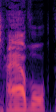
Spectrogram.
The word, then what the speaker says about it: hovel: H-O-V-E-L. – H-O-V-E-L. – You can pronounce hovel, you can pronounce havel. There's various pronunciations, but either way, it's a shanty.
